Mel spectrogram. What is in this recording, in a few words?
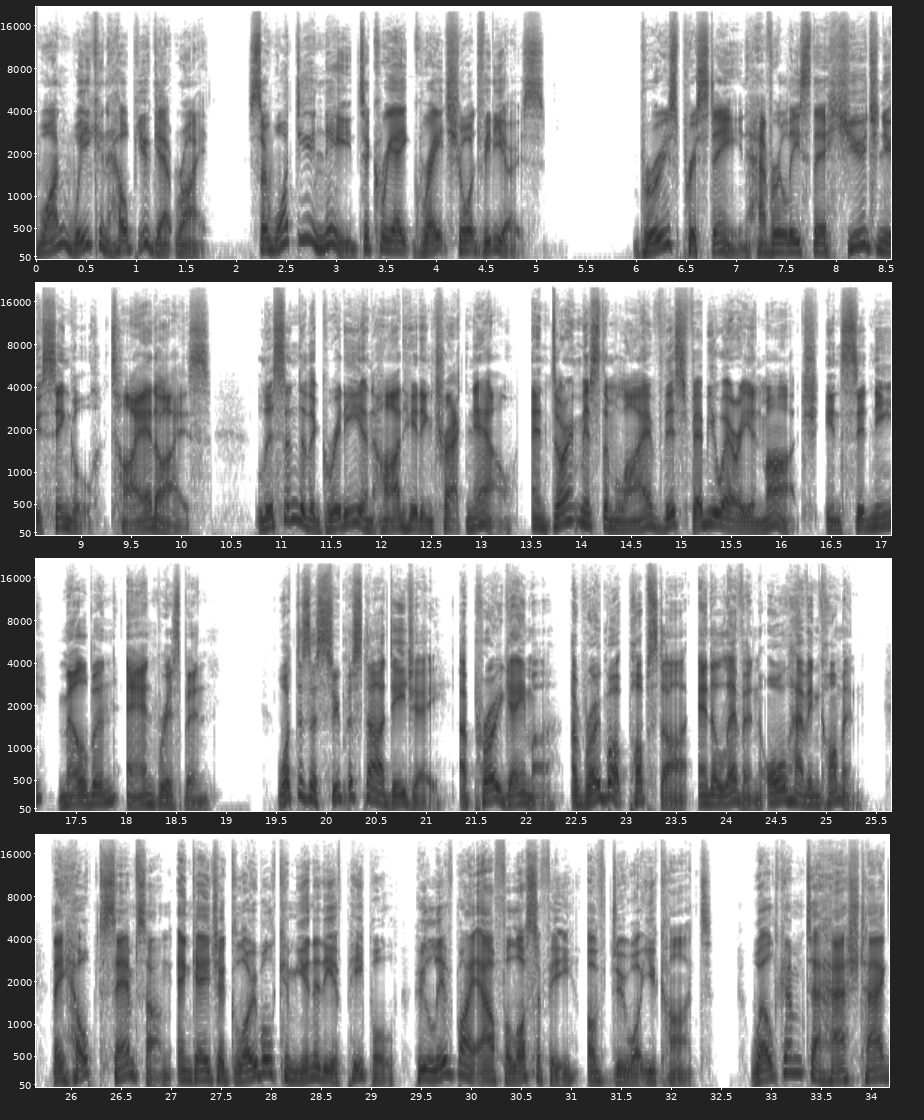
Australian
